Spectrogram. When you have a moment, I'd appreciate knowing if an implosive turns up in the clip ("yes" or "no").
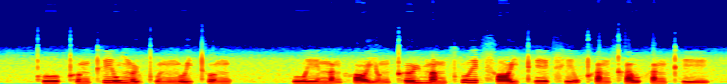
no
